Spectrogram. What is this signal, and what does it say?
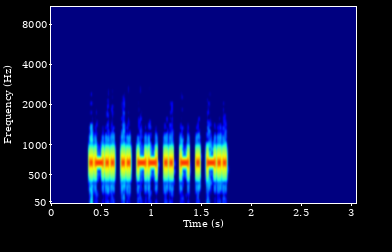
Morse code, heard as a keyed tone, about 46 wpm, 700 Hz. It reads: LIMITED
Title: Seven Letter Words - 45wpm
